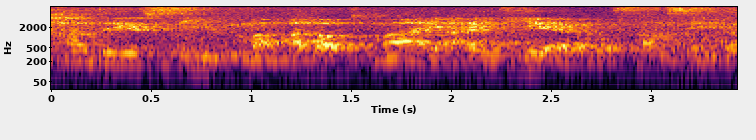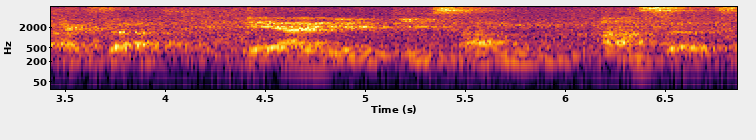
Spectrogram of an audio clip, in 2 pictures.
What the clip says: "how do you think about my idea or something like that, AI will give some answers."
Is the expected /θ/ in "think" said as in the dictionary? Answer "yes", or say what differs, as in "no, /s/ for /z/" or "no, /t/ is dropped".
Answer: no, /s/ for /θ/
